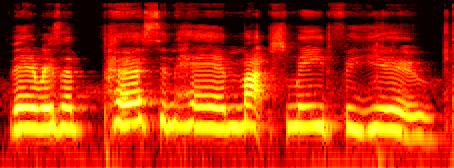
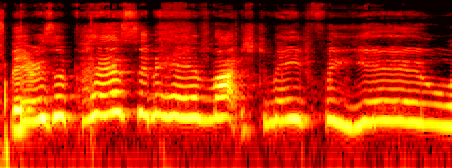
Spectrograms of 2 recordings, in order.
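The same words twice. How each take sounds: First: Said in the usual way. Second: Said again higher, slow and insistent; emphatic repeat. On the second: Real, not acted. Reader repeating her promise to viewers, higher and emphatic. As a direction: press it home the second time.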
